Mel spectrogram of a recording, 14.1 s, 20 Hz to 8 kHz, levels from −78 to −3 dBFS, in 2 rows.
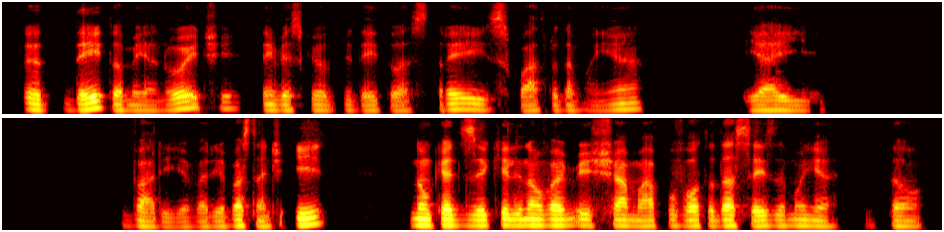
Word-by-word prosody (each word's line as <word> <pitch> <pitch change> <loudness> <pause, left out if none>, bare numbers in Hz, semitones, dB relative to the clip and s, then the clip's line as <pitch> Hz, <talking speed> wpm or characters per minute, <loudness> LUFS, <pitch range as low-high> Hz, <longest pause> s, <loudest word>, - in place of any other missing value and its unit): hã, 105 -3 +2
deito 110 +5 +4
à 100 - +2
meia-noite, 100 +7 -3
tem 100 0 -4
vezes 95 0 -5
que - - -12
eu 95 -1 -6
me 100 - -13
deito 90 0 -9
às 90 0 -10
3h, 105 -1 -2
4h, 95 +4 -8 0.8
e 95 +1 -6
aí 95 -1 -3 1.9
varia. 90 -4 -5
Varia 90 +1 -7
bastante 95 -1 -2
e, 125 +4 +5 0.6
não 115 -1 +7
quer 110 0 +8
dizer 105 0 +2
que 110 - +1
ele 110 -1 +4
não 110 -1 +6
vai 110 0 +6
me 110 0 0
chamar 105 -2 +1
por 105 +1 -9
volta 105 0 +1
das 105 0 +5
6h, 105 -1 -1 0.2
Então, 95 -1 -7
100 Hz, 140 wpm, -25 LUFS, 95-110 Hz, 1.9 s, quer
